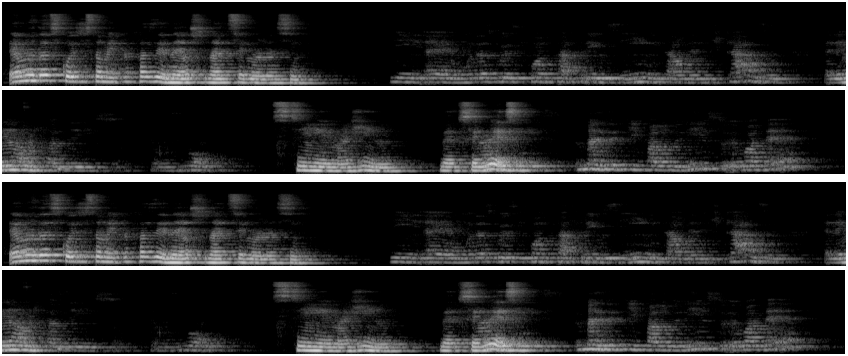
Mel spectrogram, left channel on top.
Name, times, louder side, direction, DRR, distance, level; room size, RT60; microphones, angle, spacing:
voice 1, 0.1-3.0 8.4-8.8 11.2-12.4 12.8-13.7, equal, ahead, 1 dB, 0.3 m, -20 dB
voice 2, 3.9-7.8 8.2-9.6 9.9-10.6 13.1-13.8 14.2-16.3, equal, 30° right, -6 dB, 1.7 m, -35 dB
5.5 x 5.2 x 3.7 m, 0.90 s
head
